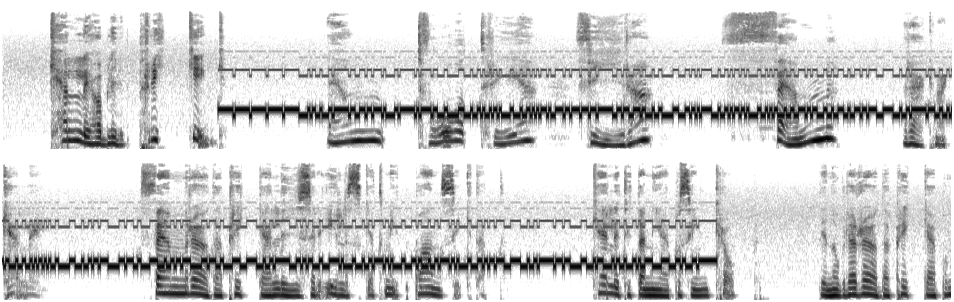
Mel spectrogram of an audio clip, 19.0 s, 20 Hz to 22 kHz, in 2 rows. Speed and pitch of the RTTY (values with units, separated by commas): 45.45 baud, 170 Hz shift, 1020 Hz centre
